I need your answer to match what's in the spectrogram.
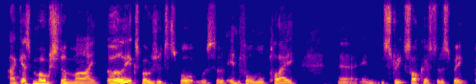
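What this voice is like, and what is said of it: British Welsh accent. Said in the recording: “brought up in the UK, as you can tell by the accent... North Wales”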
